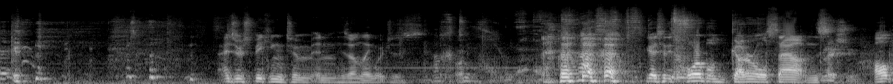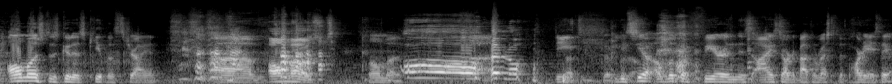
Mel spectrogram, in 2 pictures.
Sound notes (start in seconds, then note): 4.8 speaks Orcish; 10.6 laughs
